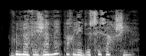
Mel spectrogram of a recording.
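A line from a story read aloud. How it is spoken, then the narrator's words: Murmur. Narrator (French): murmura Ophélie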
